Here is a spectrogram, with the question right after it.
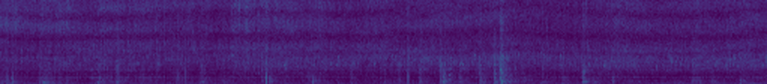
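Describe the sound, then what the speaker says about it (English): Ground hamburger meat sizzles as it browns in a hot pan, a dense, steady crackle with sharp pops and occasional stirring scrapes, close and continuous. "Now what we're going to do is just quickly brown our hamburger meat off"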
